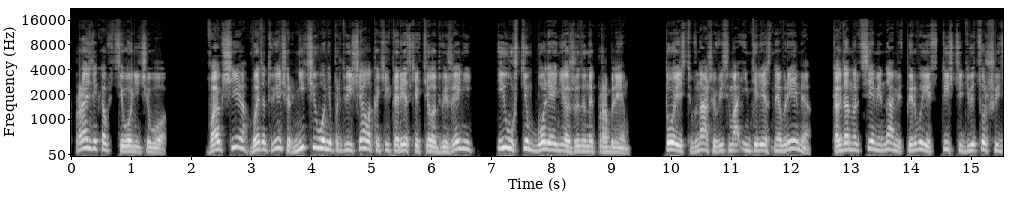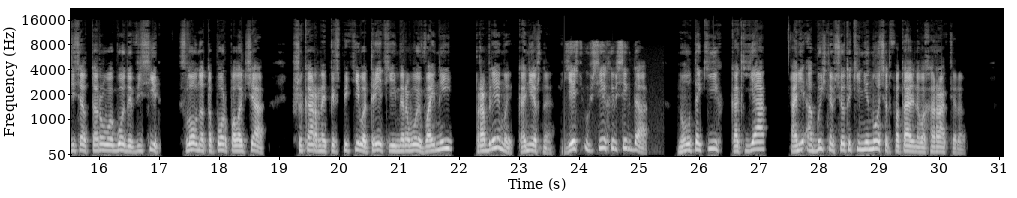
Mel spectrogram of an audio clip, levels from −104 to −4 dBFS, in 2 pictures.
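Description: At 23.73 s a 20 ms gap opens, and until 25.42 s the sound stops at 8.8 kHz, at similar level, over a faint new noise floor roughly 40 dB down. The gap and changed background point to a likely input switched to a poorer device, not a filter.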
